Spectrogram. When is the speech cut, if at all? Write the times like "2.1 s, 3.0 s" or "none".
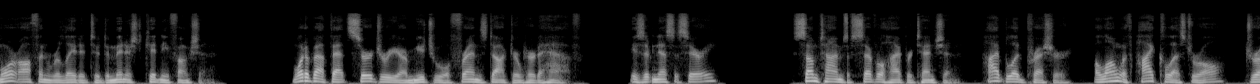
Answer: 5.2 s, 6.5 s, 8.5 s, 10.9 s, 11.3 s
